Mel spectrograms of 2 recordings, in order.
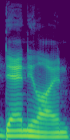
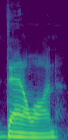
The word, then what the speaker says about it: Danilon: But yeah, you can say dandelion, but the pronunciation of my last name is Danilon.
